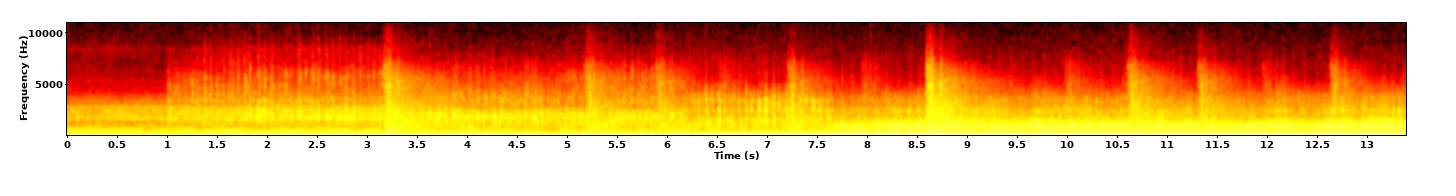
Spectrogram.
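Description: A small plane's propeller engine starts and roars steadily louder.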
